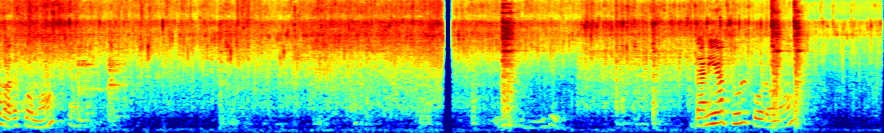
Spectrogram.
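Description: Food sizzles in hot oil in a pan.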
